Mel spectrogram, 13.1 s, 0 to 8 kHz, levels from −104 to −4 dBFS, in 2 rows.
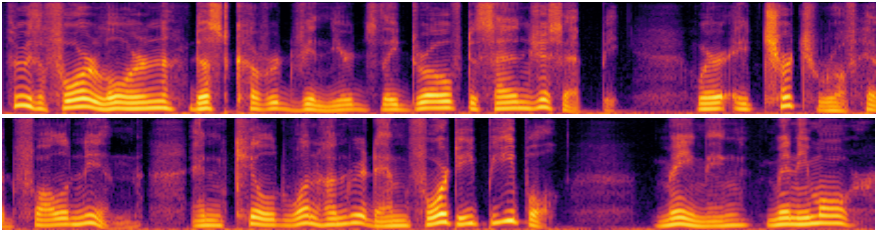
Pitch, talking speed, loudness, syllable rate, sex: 150 Hz, 130 wpm, -19 LUFS, 3.9 syllables/s, male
